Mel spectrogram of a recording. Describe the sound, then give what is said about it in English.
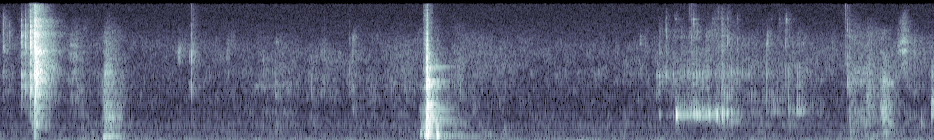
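Beer pours from a crowler can into a glass: two sharp hissing bursts a few seconds apart, followed by a soft, fizzy gurgle of liquid and foam running into the glass, the beer sticking to the side of the can. “I don't know how to pour crowler.”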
